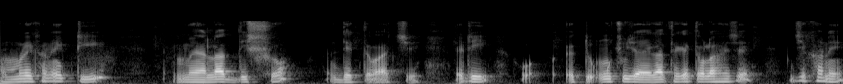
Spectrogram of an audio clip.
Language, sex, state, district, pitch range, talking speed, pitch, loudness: Bengali, male, West Bengal, Paschim Medinipur, 115-130 Hz, 120 wpm, 120 Hz, -19 LUFS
